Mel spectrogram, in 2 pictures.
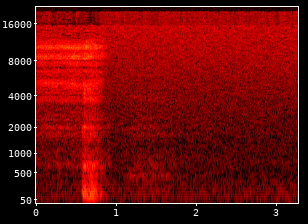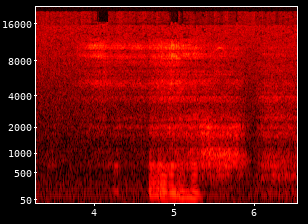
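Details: Relaxing snoring sound effect for sleeping: two low, rattling snore bursts with a long quiet gap between them, over faint room hiss.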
